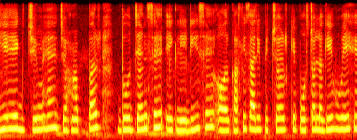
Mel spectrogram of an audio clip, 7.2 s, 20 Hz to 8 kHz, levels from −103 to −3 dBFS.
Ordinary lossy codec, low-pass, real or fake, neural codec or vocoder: none; 7.2 kHz; real; none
